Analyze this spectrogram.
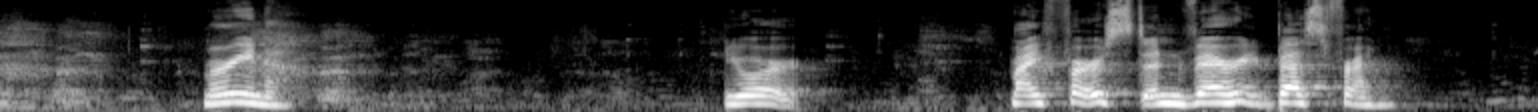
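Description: A young woman speaks nearby with emotion.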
